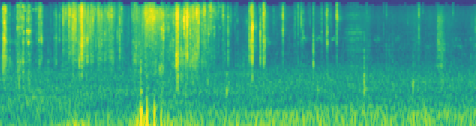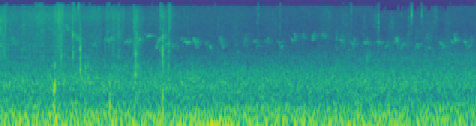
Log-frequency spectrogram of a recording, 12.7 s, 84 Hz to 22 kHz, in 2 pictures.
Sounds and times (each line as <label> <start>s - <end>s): Birds can be heard from a distance 0.0s - 12.6s
leaves rustling from people walking by 0.6s - 4.8s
